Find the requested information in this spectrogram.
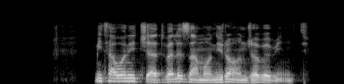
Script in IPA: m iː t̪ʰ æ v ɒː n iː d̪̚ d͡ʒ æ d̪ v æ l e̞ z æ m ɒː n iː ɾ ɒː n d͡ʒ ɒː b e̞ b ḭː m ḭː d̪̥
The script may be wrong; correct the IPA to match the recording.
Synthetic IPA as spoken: m iː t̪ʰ æ v ɒː n iː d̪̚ d͡ʒ æ d̪ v æ l e̞ z æ m ɒː n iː ɾ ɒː n d͡ʒ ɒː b e̞ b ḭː n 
